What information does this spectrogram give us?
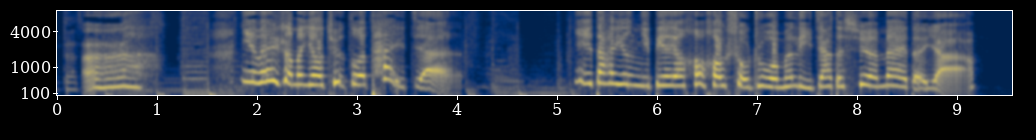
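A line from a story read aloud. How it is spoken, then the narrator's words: Crying mother. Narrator (Chinese): 小李子的母亲哭着对小李子说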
